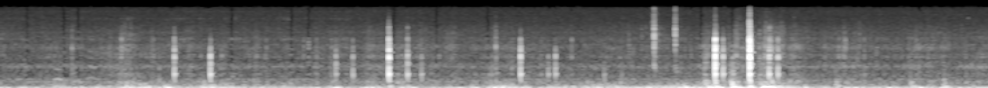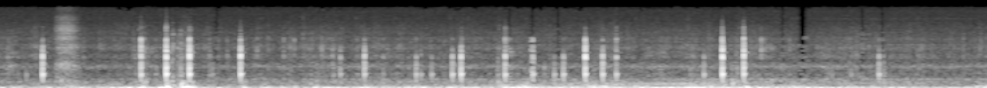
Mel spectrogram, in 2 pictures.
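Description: A bicycle being ridden: irregular clicking and rattling knocks over a low rumble of wind and tyre noise, with a burst of louder knocks about five to six seconds in.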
